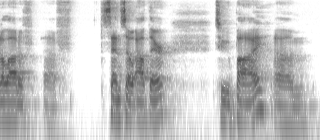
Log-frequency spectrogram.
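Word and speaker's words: Cinsault: was appropriate so uh senso is spelled c-i-n-s-a-u-l-t sometimes you see it on a bottle without the l um there's some uh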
